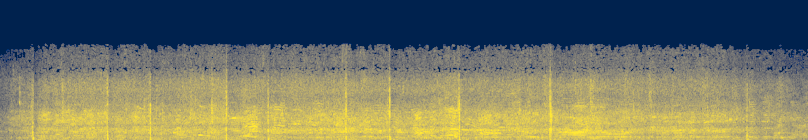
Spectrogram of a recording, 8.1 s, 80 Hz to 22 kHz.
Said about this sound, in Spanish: En esta grabación de los Sanfermines de 2019, los últimos festejados antes del estallido de la pandemia, escuchamos a los Kilikis en acción. Son personajes parecidos a los cabezudos de otras localidades cuya misión también es perseguir a los chiquis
